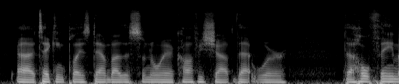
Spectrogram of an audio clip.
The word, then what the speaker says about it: Senoia: And I know I've heard people say it like it's almost spelled S-N-O-Y, Snoy. Right. You say it Snoy, Senoy, Senoia.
